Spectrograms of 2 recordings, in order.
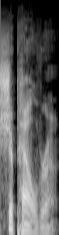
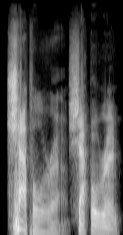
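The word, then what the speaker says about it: Chappell Roan: I thought her name was Chappelle Roan. Okay. There was a brief moment where I was like, I don't know how to pronounce it. And then she was on SNL. Chapel. Yeah. Chapel Roan.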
